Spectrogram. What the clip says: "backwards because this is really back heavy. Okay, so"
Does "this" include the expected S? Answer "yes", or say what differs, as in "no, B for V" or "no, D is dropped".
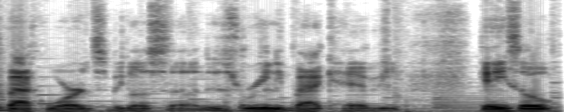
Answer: no, S is dropped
